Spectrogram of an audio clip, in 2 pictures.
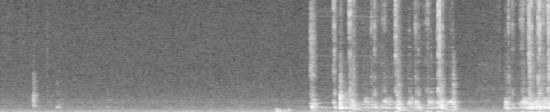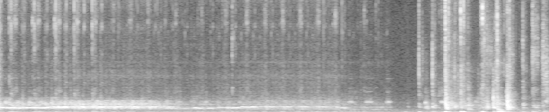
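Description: Sewing machine stitching fabric for a table runner, with rapid mechanical ticking runs that start and stop in several bursts between quiet pauses, close and fairly soft.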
